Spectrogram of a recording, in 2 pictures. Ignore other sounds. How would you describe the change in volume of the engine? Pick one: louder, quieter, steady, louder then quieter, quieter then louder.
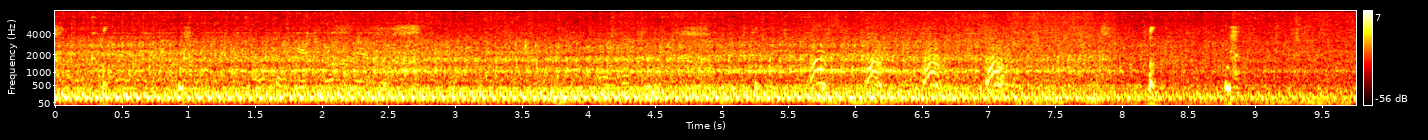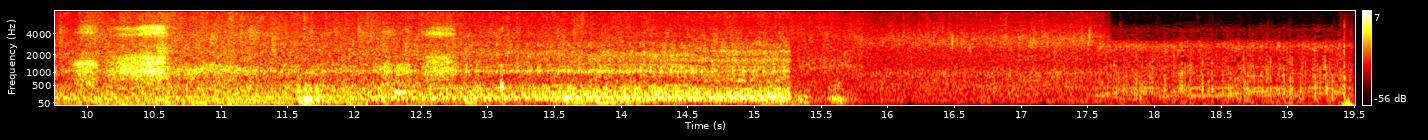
quieter then louder.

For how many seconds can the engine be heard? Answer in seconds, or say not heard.
15 s.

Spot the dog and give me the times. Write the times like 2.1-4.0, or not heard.
5.6-7.3.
